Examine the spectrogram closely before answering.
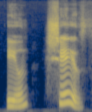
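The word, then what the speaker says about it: chaise: Okay, तो चेयर को हम फ्रेंच में बोलेंगे एन शेज। एन शेज, CH, the pronunciation of CH इज श, शेज, एन शेज।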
